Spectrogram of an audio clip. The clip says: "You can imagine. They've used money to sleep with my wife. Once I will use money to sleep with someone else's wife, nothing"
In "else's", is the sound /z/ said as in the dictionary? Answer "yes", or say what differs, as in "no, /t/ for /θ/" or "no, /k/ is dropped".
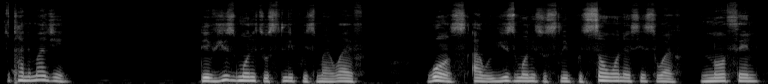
no, /s/ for /z/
